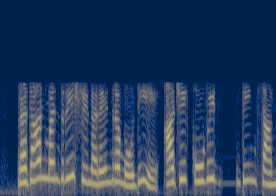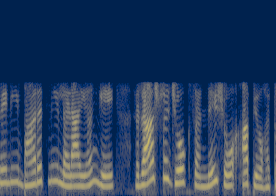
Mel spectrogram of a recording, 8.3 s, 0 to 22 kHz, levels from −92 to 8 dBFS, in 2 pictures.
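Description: Throughout, the G.729 codec leaves the speech rough and synthetic, with nothing above 4 kHz on a spectrogram, pointing to an 8 kbit/s stream. After "મોદીએ આજે", VoIP packet loss concealed by the speech codec runs 3.30–3.63 s as stretched sound that fades, then again briefly at 7.75–7.77 s, each showing as smeared harmonics and a shrinking waveform.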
